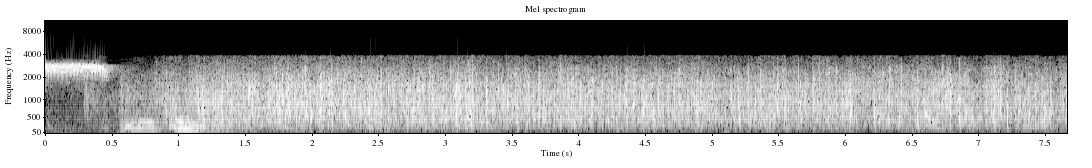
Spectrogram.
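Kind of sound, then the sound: crowd, loud audience applause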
